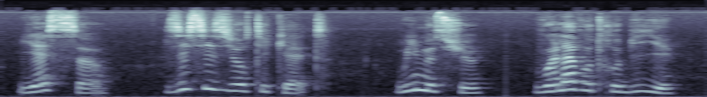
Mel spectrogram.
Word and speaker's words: ticket: Notice that even if the word ticket exists in French, it is pronounced Ticket.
